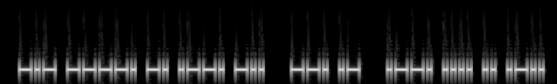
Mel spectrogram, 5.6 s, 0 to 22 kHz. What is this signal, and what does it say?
Morse code, heard as a keyed tone, about 30 wpm, 700 Hz. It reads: K9NPD GA PHIL
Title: SOTA QSO Practice 30wpm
